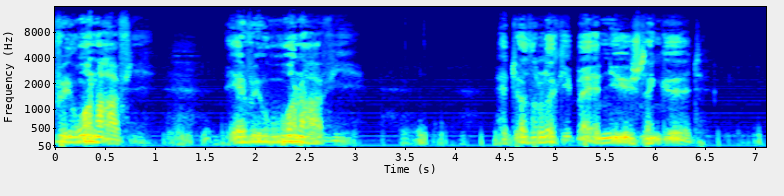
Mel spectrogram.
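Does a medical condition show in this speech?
Yes: throat cancer, lost vocal cord.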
